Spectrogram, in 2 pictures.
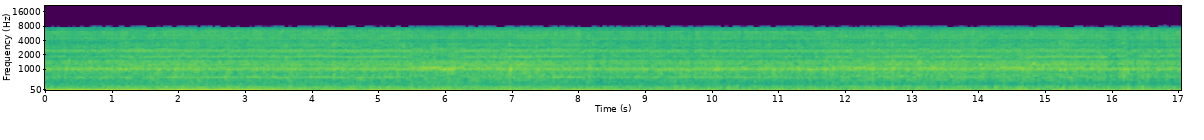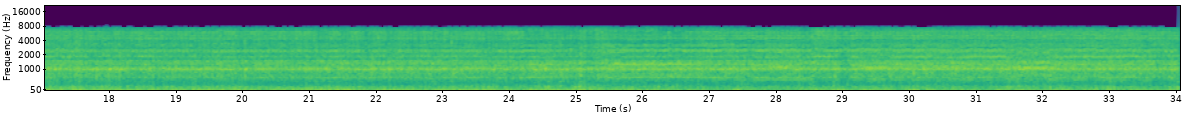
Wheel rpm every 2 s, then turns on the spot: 160, 170, 160, 160, 170, 160, 160, 160, 170, 170, 170, 170, 160, 170, 160, 160, 170.
none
